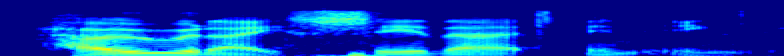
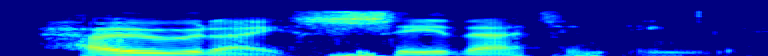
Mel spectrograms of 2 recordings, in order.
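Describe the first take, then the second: The two takes are said the same way.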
